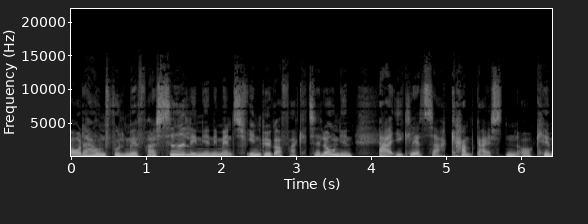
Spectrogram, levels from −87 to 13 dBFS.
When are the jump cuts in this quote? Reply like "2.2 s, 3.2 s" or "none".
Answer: 2.3 s, 4.1 s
